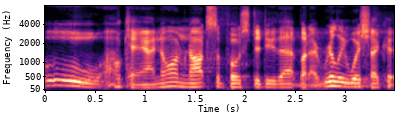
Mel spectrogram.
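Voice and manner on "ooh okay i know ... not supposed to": ordinary delivery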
